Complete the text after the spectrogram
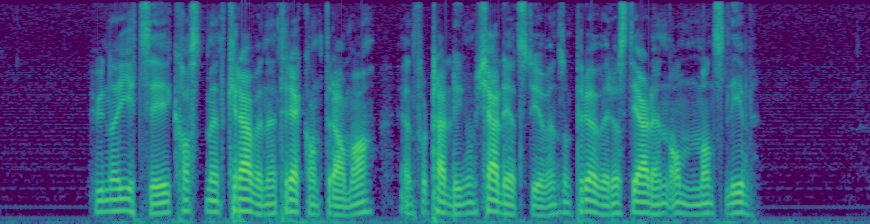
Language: Norwegian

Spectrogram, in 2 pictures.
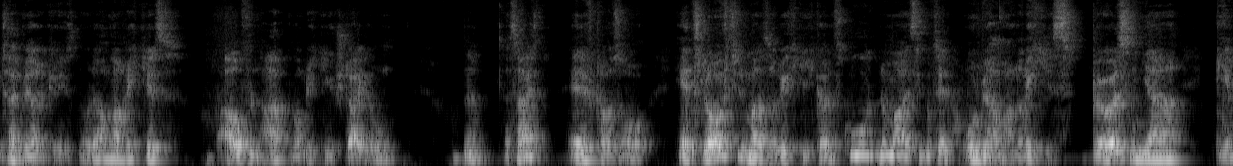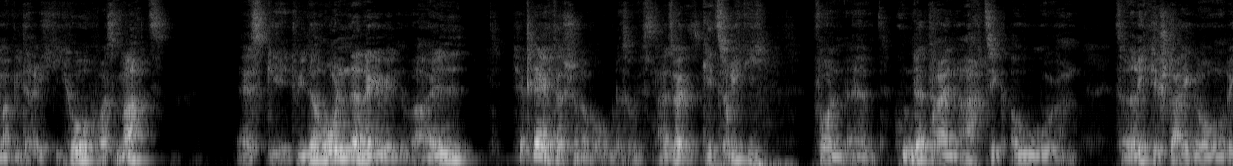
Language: German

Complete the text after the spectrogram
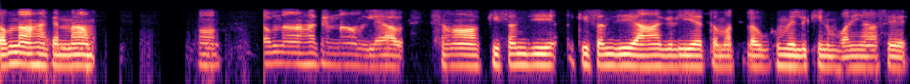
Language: Maithili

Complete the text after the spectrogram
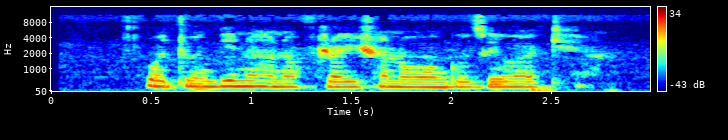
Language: Swahili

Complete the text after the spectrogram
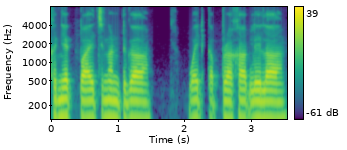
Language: Wancho Naga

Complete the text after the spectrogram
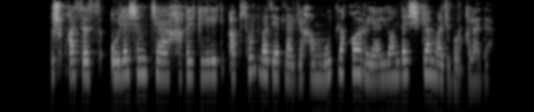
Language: Uzbek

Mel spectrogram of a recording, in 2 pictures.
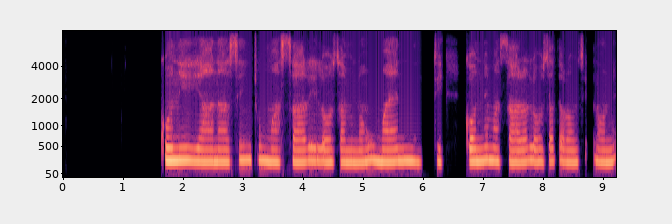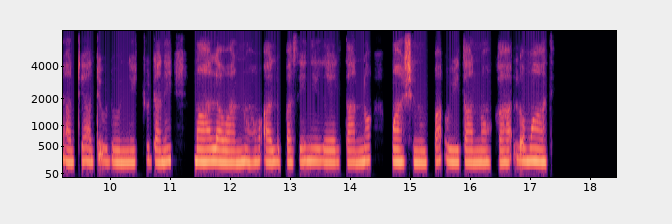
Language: Sidamo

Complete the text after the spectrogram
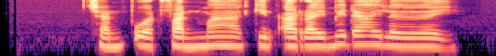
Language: Thai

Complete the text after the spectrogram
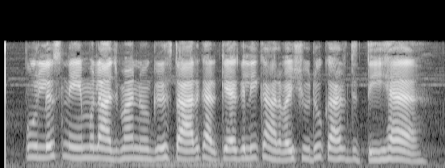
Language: Punjabi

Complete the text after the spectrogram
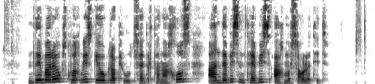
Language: Georgian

